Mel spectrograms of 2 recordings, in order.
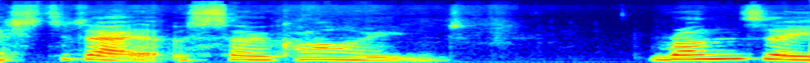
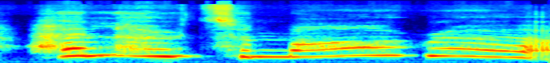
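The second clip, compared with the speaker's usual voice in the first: excited greeting; 13 semitones higher, 4 dB louder, slower than usual. Real, not acted. Greeting a friend in chat.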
